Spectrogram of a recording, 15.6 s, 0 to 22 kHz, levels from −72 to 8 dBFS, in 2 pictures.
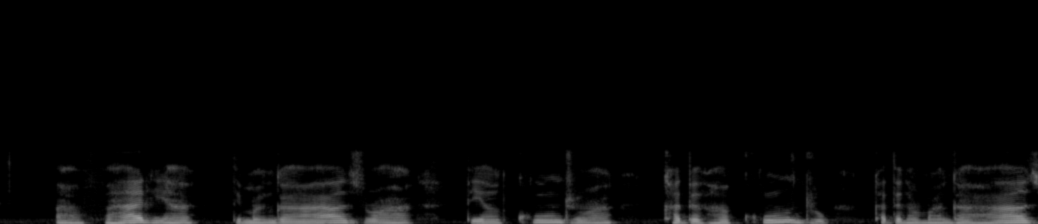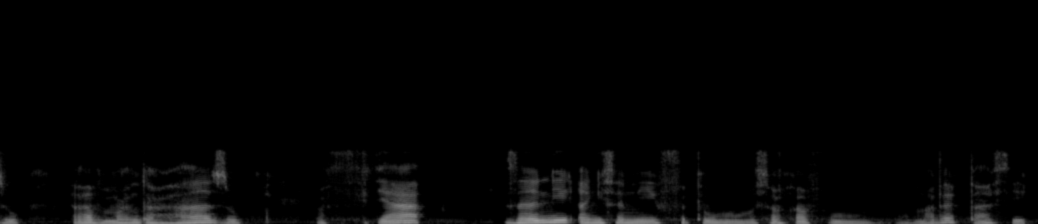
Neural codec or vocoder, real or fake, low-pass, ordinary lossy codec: autoencoder, 22.05 kHz, a latent of 192 numbers a frame, VITS, trained on one speaker; fake; 7.2 kHz; none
